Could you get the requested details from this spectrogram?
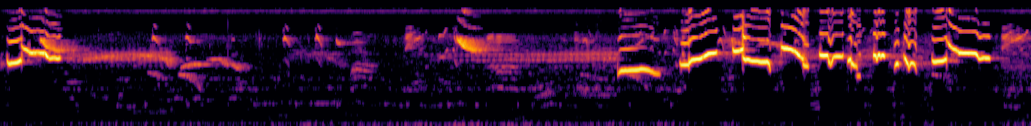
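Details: Oriental magpie-robin song meant to provoke other magpie-robins into a quick, agitated response. A loud burst of high whistled notes opens, then after a quiet stretch of low hum come rapid, varied rising and falling whistles and chirps in quick succession.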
